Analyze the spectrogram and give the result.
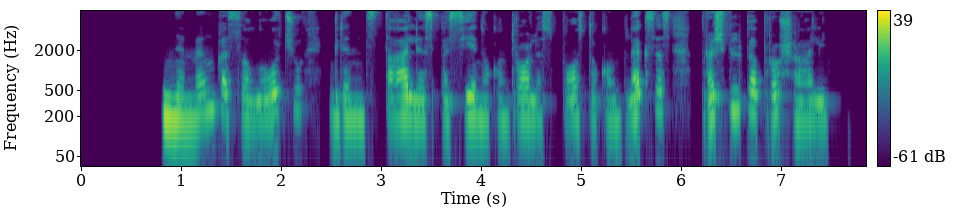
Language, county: Lithuanian, Kaunas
